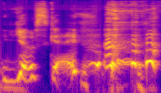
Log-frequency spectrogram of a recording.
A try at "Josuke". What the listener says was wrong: And Josuke's not Swedish, so it's not Yosuke. Yeah, you've trained yourself to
